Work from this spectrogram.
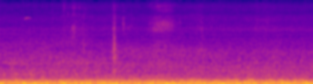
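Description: A car grinds slowly up a snowy, icy hill on Walmersley Road in Bury during a snowstorm, its engine a steady low rumble heard from inside the vehicle, with faint wind noise and no talk.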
